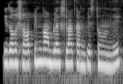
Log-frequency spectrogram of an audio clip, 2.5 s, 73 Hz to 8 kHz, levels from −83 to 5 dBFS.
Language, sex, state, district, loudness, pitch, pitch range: Telugu, female, Telangana, Hyderabad, -12 LUFS, 230 Hz, 215-235 Hz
